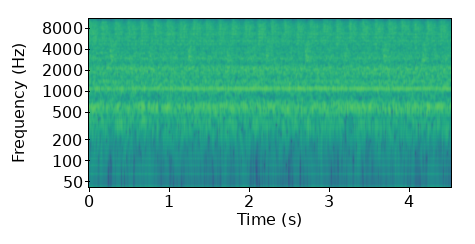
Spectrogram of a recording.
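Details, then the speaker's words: Aronson HTS20GE 20,000 lb geared elevation headstock-tailstock welding positioner running rotation: steady gear whine with fast even ticking. Normal geared drive rotation. "all runs nice and then up and down right down here and you'll hear the clicking the relays"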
